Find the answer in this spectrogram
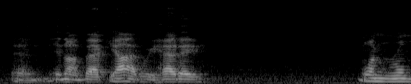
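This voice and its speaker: A man with a Rhode Island accent at a fairly slow pace, with ordinary pitch variation and audible room echo. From Newport, Rhode Island. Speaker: longtime resident. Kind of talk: oral history interview.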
